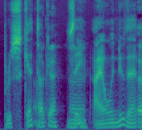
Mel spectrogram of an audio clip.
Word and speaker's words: bruschetta: Isn't it bruschetta? Oh, see one example CNN gave was that pronouncing brusqueta as bruschetta, not brusqueta, might cost Italians. It's actually brusqueta.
